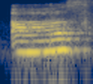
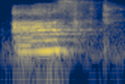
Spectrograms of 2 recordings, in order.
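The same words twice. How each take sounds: First: The word ends with a d sound. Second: The word ends with a t sound. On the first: The speaker calls it wrong. "we people think, because at the end D is there" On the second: The speaker calls it right. "the correct pronunciation of this word is asked"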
